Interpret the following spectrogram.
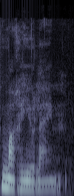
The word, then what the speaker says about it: Marjolein: And mostly people call me Maria here, or Madeleine, because it's difficult to pronounce. So, but it's Marjolein.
